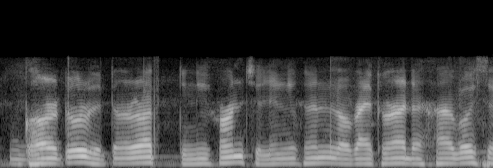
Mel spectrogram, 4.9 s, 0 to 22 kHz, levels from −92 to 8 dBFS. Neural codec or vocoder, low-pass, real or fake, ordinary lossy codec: codec, 16 kHz, 2 kbps, X-Codec, HuBERT features, trained on balanced general audio; 5.4 kHz; fake; none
